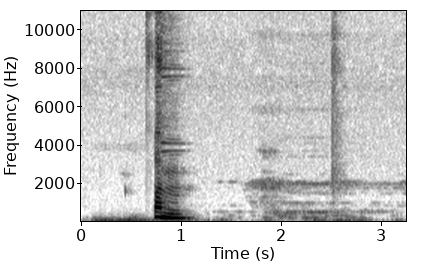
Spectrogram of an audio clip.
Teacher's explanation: The place of articulation is alveolar. The manner of articulation is nasal. N sound include voice.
